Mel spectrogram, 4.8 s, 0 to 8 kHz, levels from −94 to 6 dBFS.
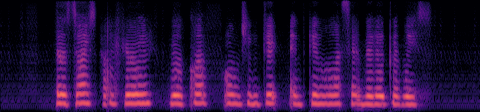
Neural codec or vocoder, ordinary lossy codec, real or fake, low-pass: codec, 16 kHz, 0.5 kbps, FreqCodec, smaller model; none; fake; none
